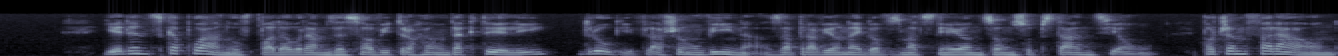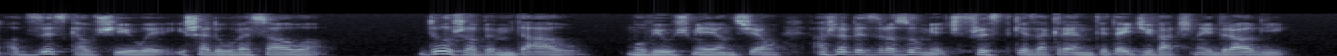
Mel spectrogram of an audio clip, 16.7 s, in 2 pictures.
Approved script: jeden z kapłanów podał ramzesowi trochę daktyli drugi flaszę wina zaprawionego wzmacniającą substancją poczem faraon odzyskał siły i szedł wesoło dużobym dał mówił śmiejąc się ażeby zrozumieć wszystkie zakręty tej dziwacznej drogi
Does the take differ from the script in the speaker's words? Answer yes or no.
no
